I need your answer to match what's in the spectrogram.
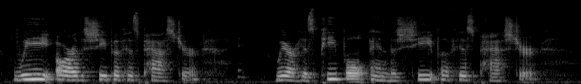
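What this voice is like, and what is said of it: Strong Southern US accent. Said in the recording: “I probably have a really southern accent today”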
